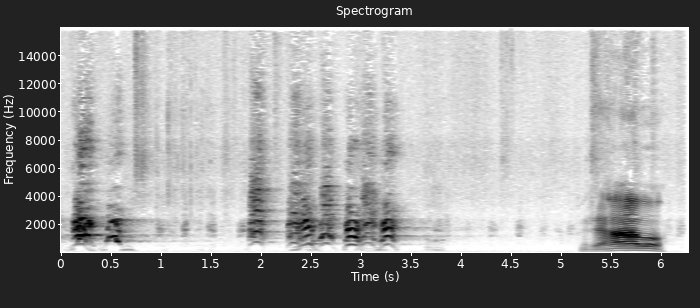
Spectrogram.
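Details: German hunting terrier at wild boar training, giving a few separated barks in short clusters, then a pause, then a long, drawn-out, tonal wailing sound near the end.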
